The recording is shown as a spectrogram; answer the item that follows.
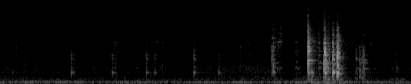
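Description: Embossing powder being sprinkled over a stamped card and shaken off onto a plastic tray: faint light ticks, then a short burst of louder taps and rattles about three seconds in.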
